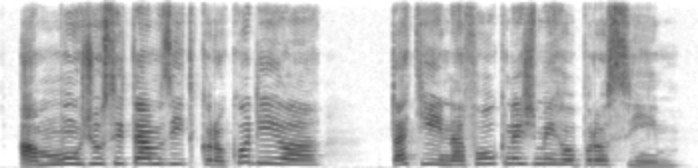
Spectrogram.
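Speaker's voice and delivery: put-on a small girl begging daddy sweetly; little girl pleading. A narrator's reading.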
